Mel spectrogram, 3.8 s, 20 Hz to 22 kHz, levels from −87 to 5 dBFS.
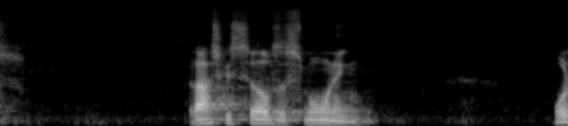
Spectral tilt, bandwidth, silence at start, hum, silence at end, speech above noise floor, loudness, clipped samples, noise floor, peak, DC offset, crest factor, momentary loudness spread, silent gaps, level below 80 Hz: -6.5 dB/octave; 15.5 kHz; 0 s; none; 0 s; 50 dB; -26 LUFS; under 0.1%; -75 dBFS; -4 dBFS; under 0.1%; 24 dB; 8 LU; none; -72 dBFS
